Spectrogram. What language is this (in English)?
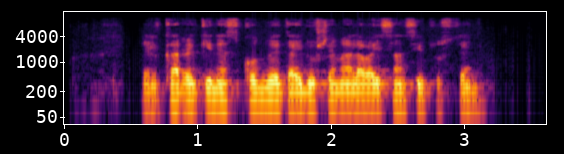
Basque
